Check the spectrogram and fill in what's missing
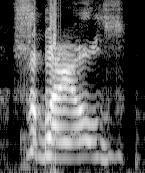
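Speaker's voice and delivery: put-on very high, loud yelping voice. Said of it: "in Bill Cosby's voice".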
